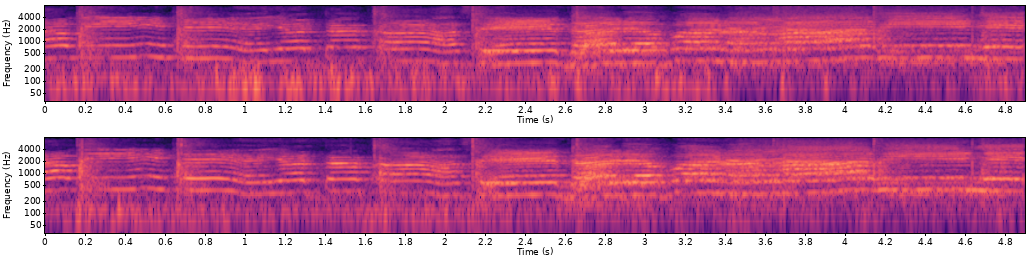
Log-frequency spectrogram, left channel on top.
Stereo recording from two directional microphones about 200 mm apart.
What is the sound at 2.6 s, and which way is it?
Singing, centre (ahead or behind).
